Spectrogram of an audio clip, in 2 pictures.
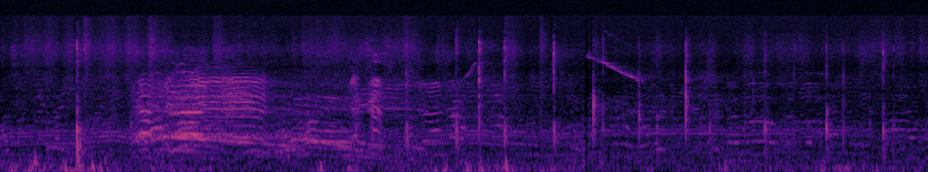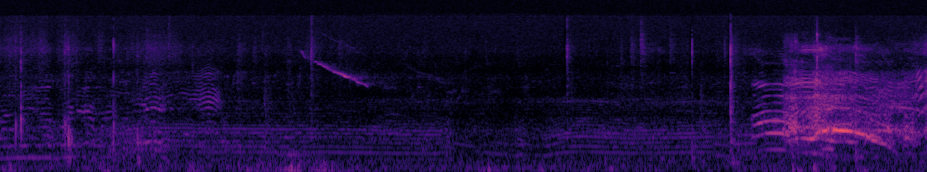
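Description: Players shout loudly outdoors on an open field.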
